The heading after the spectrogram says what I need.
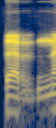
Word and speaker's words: Dardenne: 20 y 21 sobre el cine de los dardenne ane se pronuncia así y sobre los procesos de construcción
